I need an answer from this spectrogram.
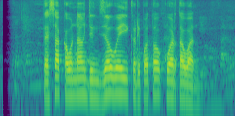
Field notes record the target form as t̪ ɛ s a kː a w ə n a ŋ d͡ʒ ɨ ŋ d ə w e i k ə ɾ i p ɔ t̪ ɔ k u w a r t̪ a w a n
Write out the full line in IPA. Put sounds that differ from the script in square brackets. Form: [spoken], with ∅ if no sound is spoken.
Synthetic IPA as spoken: t̪ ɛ s a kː a w ə n a ŋ d͡ʒ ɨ ŋ [d͡ʒ] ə w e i k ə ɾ i p ɔ t̪ ɔ k u w a r t̪ a w a n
